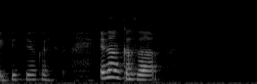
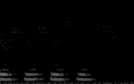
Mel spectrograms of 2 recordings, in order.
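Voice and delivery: whispering; 10 dB quieter than usual. Pretend. Soothing the bear plushies.

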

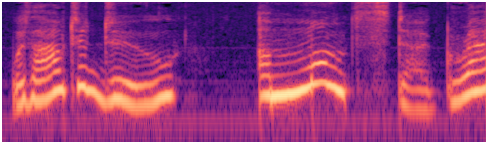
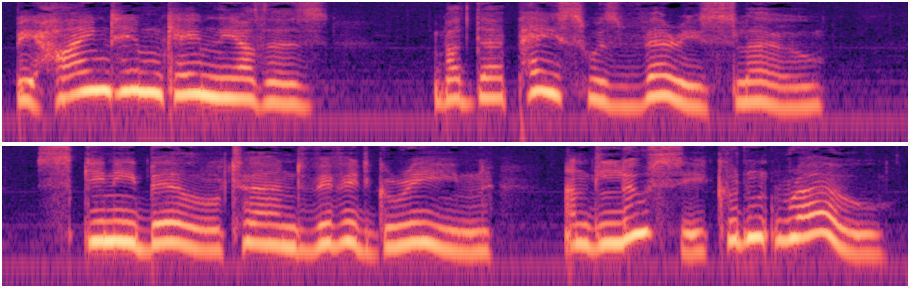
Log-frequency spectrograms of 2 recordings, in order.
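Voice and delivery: plain reading voice

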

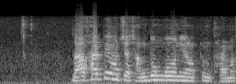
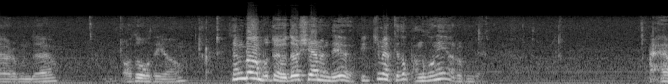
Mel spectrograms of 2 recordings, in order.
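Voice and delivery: usual speaking voice

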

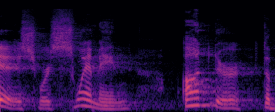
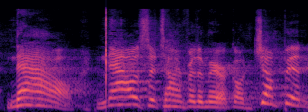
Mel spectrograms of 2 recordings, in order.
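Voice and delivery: loud acted go signal; commanding call; 6 semitones higher, 7 dB louder than usual. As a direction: call the fish into action. Jesus calling fish to jump.

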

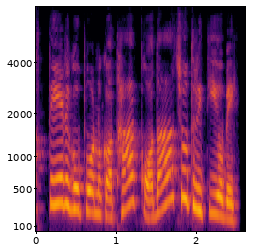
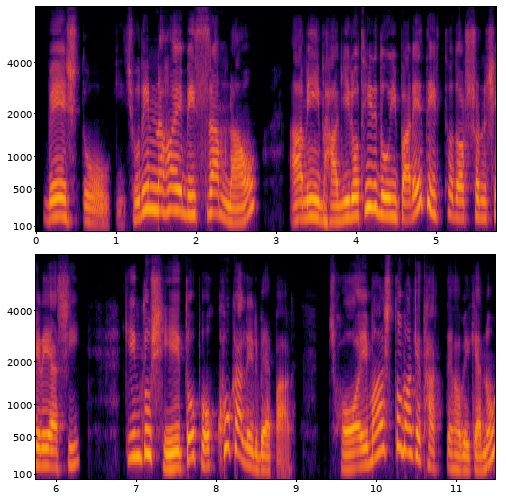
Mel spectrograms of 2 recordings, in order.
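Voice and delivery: a touch lower, weary and teasing; tired rider brushing off questions; lightly voiced tired husband; 8 semitones lower than usual. A narrator's reading. Rupendra answering the sister-in-law, mildly weary.

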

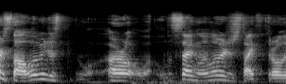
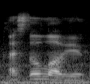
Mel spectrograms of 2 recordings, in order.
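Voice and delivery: softer, lower tender repeat; soft sincere; 7 semitones lower, 8 dB quieter than usual. Real, not acted. Streamer telling his friend Scott softly he loves him. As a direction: say it gently, meaning it. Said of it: "But I still love you".

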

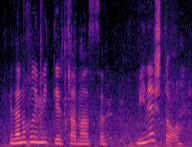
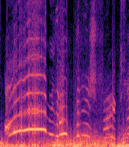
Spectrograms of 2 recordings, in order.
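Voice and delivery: aufgeregt; 14 dB louder than usual. Real, not acted. Schreibt in den Sand.

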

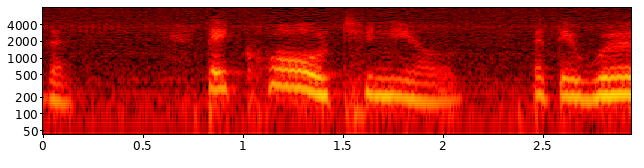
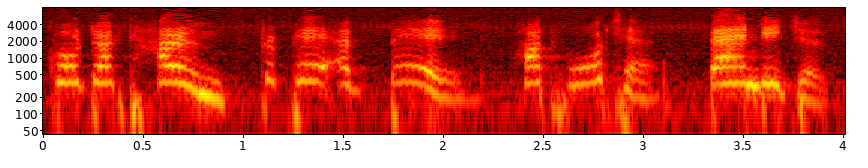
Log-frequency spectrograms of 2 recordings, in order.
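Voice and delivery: high, loud volley of orders; strained, urgent shout; 7 semitones higher, 7 dB louder than usual. A narrator's reading. Husband sending his wife for help, urgently shouting. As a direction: fire off desperate commands. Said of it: "Retief's voice was cracking".

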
